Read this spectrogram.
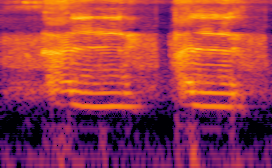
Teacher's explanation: لام لام لام میں کیا ہے کہ زبان کا کنارہ اور اوپر والے دانتوں کے مسودے سے جا کے ملتا ہے، ٹکراتا ہے، تو لام ادا ہوتا ہے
